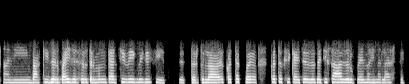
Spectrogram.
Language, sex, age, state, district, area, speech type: Marathi, female, 18-30, Maharashtra, Ahmednagar, rural, conversation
